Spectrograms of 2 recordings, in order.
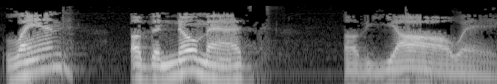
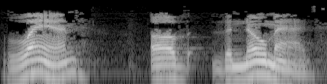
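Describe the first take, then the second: First: Slow reverent reading of "Land of the nomads of Yahweh"; solemn reading. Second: Said in the usual way. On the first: Shown as a demonstration. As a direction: Land rising, then Yahweh drawn out slow and low. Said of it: "inscription says". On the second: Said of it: "translated into English".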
